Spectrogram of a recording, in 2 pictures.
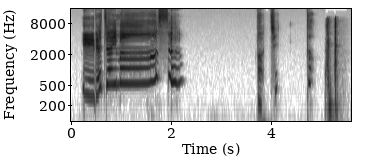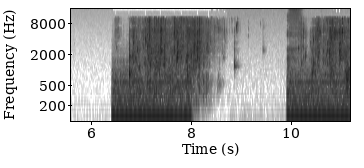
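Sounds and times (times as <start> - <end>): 
speech: 0.4 - 2.2, 3.7 - 4.2
low mechanical hum: 6.4 - 8.0, 9.9 - 11.1
washing machine filling and churning water: 6.4 - 8.7, 9.9 - 11.1
water trickling: 6.4 - 9.1, 9.9 - 11.1.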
